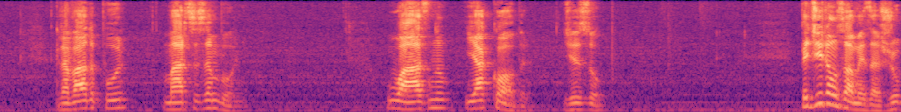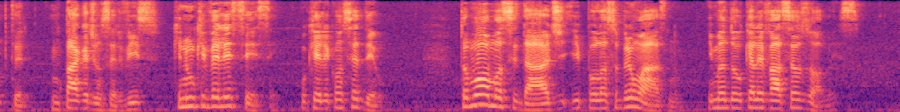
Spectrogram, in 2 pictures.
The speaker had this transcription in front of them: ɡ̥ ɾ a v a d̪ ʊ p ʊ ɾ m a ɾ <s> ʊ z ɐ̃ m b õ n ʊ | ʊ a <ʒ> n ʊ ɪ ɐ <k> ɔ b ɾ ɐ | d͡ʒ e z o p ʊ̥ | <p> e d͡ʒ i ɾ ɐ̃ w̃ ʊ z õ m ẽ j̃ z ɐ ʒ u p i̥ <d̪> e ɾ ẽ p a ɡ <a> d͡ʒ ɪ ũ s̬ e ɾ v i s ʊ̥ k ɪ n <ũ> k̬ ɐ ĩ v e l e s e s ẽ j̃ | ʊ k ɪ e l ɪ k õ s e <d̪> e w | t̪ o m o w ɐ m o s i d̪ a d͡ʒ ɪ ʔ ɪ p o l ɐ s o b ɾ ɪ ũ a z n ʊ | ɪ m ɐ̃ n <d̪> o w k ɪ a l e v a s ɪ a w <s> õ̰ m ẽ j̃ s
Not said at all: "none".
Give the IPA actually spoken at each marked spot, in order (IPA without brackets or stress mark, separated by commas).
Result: s, z, k, p, t̪, ɐ, ũ, d̪, d̪, z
